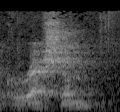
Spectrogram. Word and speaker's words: Gresham: Gresham, that is how his name is pronounced. He clarifies that. It's spelled Gresham, but it's pronounced as Gresham.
